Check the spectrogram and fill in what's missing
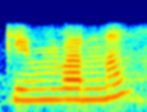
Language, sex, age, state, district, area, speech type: Sanskrit, female, 18-30, Kerala, Idukki, rural, conversation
